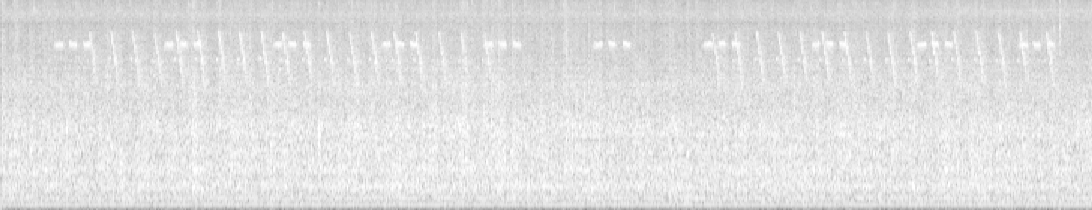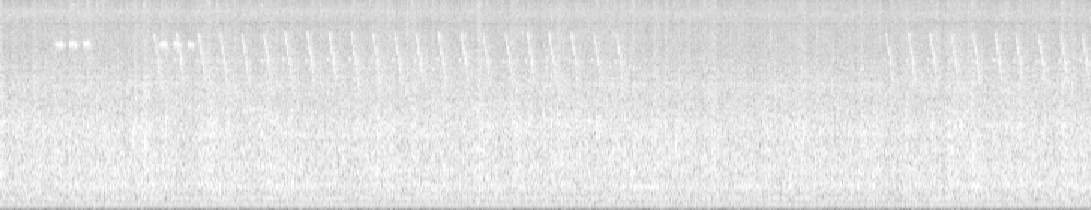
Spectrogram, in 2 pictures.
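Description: A bird repeats a short, high double note about once a second, over runs of fast, high ticking and a steady background hiss.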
